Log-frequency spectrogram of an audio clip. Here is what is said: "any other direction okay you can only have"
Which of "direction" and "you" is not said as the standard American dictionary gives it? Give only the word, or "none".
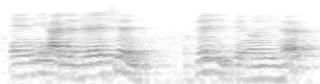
direction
